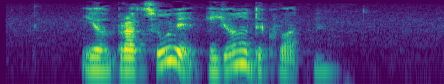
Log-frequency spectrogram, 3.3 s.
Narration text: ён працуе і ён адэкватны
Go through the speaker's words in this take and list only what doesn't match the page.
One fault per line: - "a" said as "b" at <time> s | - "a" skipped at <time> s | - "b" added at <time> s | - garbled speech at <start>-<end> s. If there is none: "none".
none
